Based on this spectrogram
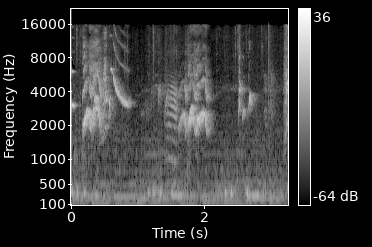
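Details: European goldfinch singing two loud, dense twittering phrases of liquid trills and chirps separated by a short pause, then a few scattered notes, over quiet background music.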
